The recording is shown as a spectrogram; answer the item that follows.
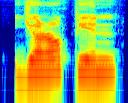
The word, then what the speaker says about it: European: unicorn a useful article because these words university union european eu unicorn useful begin with a consonant sound similarly we see a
